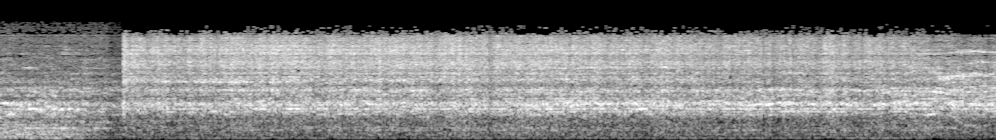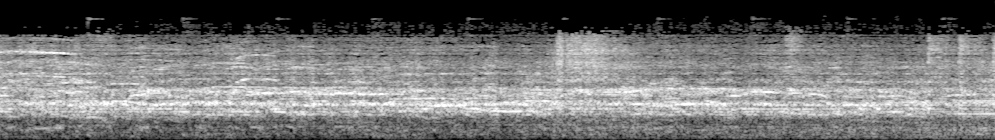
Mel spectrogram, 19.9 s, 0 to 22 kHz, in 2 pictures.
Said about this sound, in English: In this clip from Call of Duty 4, the player kills civilians in a Russian airport in this very controversial scene.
